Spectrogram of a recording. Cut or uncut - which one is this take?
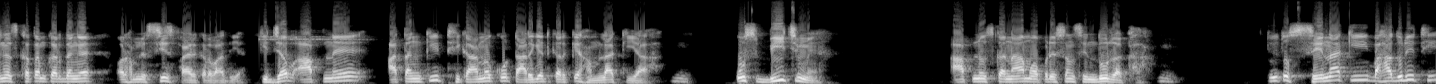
cut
